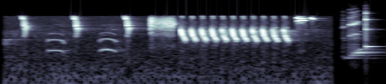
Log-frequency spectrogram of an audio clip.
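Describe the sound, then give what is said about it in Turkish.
Bird chirping: a few separate high, sharp chirps, then a quick run of many short rapid notes and a brief closing call, loud and alone with no voices. “Kuş.”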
